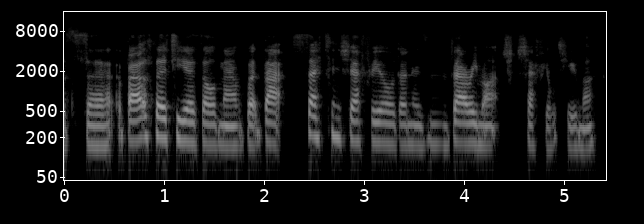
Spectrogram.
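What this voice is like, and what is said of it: English Yorkshire accent. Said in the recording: “everyone can probably tell by my accent that I'm from England... It's Sheffield, which is in Yorkshire”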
